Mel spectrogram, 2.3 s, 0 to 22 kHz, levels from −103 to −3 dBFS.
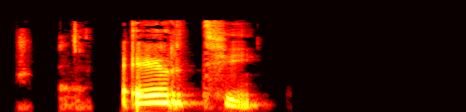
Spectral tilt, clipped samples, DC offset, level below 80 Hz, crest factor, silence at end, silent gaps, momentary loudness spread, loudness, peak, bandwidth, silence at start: -4.5 dB/octave; under 0.1%; under 0.1%; -60 dBFS; 20 dB; 1.05 s; none; 23 LU; -17 LUFS; 0 dBFS; 11.5 kHz; 0.6 s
